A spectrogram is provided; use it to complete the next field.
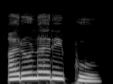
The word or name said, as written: ಅರುಣರಿಪು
